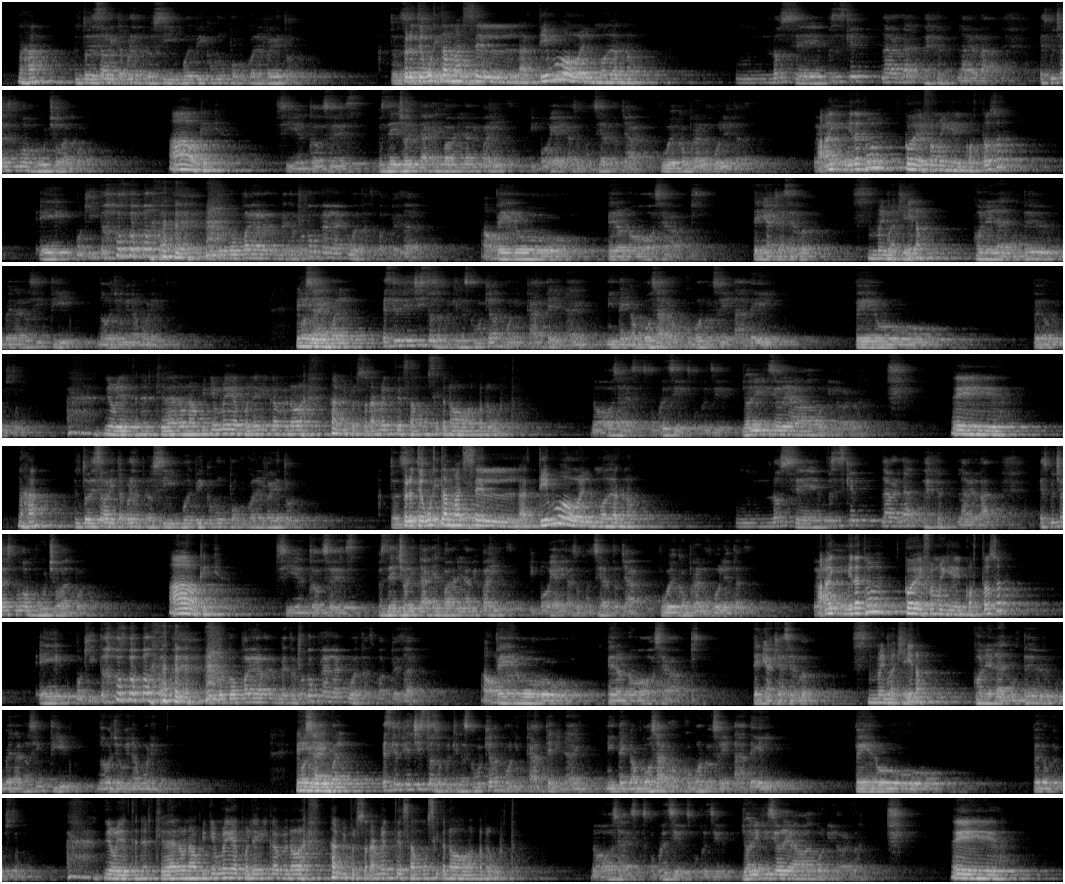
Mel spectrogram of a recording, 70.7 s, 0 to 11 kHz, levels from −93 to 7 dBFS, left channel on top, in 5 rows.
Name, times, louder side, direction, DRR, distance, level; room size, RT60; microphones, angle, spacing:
voice 1, 1.0-4.0 5.2-6.5 9.8-11.4 11.7-13.5 13.8-15.3 17.8-18.8 19.2-20.9 21.2-22.7 22.9-24.1 25.0-25.6 28.7-33.8 34.9-35.9 36.4-37.6 38.3-39.1 39.6-40.5 41.3-43.4 43.7-44.6 46.4-47.0 47.5-52.7 53.8-54.9 56.2-56.9 64.4-68.1 68.4-68.6, right 1 dB, 85° right, 0 dB, 1.2 m, -34 dB
voice 2, 5.4-8.5 16.4-17.0 25.0-25.9 26.2-27.6 30.4-31.2 34.7-35.0 39.8-40.6 46.4-46.8 57.5-63.3 69.3-70.0, right 1 dB, 45° right, 6 dB, 0.7 m, -27 dB
15.0 x 9.9 x 2.8 m, 1.4 s
head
